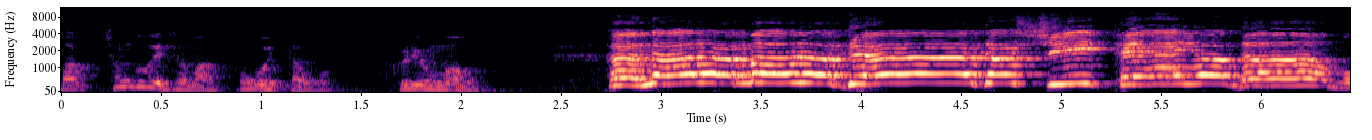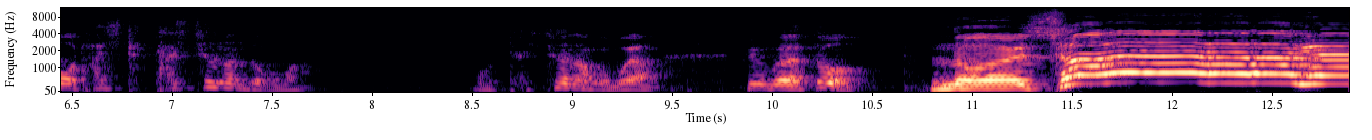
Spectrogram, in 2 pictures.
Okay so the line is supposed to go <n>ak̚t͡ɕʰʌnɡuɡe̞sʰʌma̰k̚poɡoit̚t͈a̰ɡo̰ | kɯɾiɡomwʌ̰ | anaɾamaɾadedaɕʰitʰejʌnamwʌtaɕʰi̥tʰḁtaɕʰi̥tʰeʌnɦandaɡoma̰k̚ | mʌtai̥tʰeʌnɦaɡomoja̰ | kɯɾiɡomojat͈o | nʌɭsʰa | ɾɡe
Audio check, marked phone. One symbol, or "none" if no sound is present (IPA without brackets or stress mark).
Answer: m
